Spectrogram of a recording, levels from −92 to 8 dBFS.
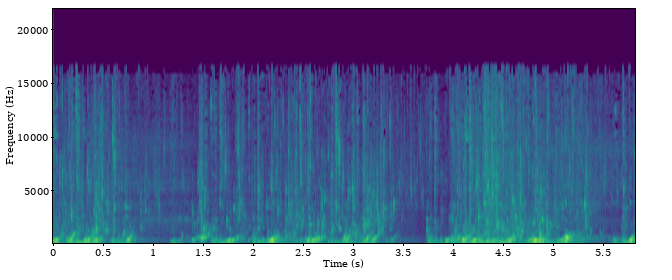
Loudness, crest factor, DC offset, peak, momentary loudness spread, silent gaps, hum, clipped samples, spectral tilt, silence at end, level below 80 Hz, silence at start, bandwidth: -28 LUFS; 22 dB; 0.1%; -6 dBFS; 17 LU; none; none; under 0.1%; -4.5 dB/octave; 0 s; -60 dBFS; 0 s; 17 kHz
